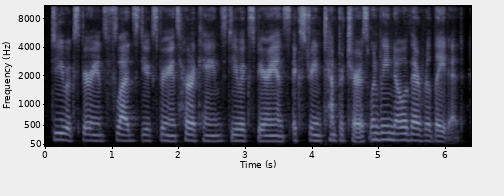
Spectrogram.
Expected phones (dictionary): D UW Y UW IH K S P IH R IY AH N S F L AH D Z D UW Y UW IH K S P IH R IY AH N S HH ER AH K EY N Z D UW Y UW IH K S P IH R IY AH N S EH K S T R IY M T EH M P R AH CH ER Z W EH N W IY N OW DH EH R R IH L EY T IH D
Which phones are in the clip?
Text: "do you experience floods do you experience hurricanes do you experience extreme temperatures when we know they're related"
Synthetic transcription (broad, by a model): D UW Y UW IH K S P IH R IY AH N S F L AH D Z D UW Y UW IH K S P IH R IY AH N S HH ER AH K EY N Z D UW Y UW IH K S P IH R IY AH N S EH K S T R IY M T EH M P R AH CH ER Z W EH N W IY N OW DH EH R R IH L EY T IH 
